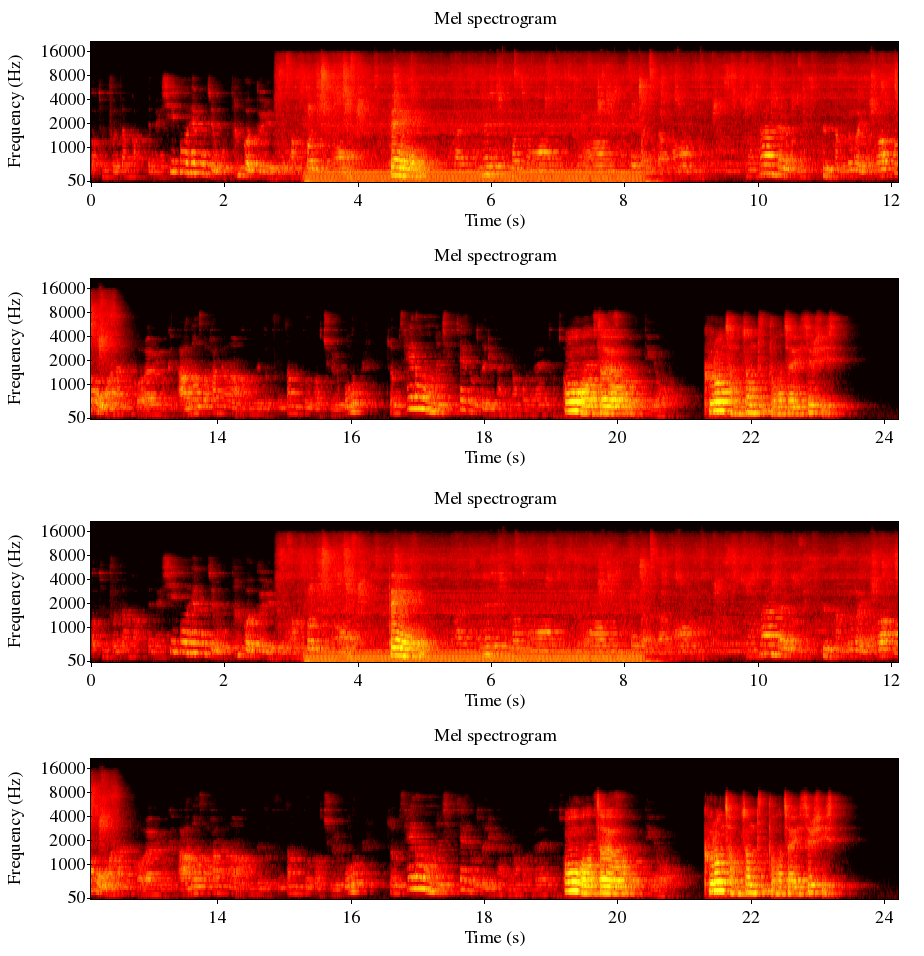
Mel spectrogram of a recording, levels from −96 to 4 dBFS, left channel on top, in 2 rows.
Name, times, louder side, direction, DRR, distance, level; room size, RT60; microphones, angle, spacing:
voice 1, 0.3-4.0 4.6-5.0 5.4-7.1 7.4-9.2 9.8-16.1 16.6-18.9 19.5-19.9 20.1-20.8 21.8-22.4, left 1 dB, 40° left, -3 dB, 0.8 m, -41 dB
sound 1, 2.7-12.5, left 2 dB, 85° left, 0.9 m, -45 dB
sound 2, 3.2-8.3, right 1 dB, 10° left, 0.8 m, -41 dB
voice 2, 4.5-5.0 19.2-20.2 21.3-23.2, right 2 dB, 60° right, 1 dB, 0.6 m, -25 dB
4.5 x 2.3 x 2.8 m, 0.92 s
head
